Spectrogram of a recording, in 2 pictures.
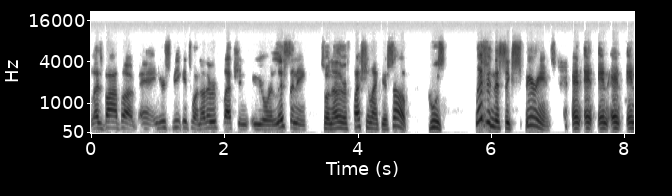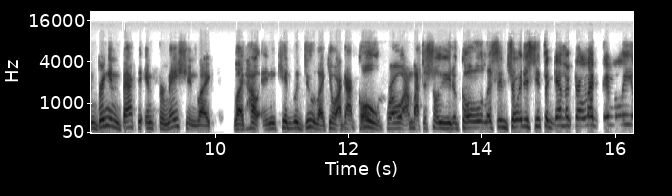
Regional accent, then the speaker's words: Jamaica; now in United States; I was born in Jamaica and I came to live in America

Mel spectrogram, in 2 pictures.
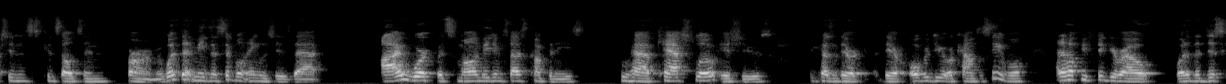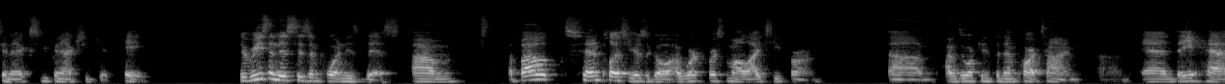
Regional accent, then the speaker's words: Boston, Massachusetts, United States; also born or lived in Mount Olive, North Carolina; I was born and raised in Boston, and every summer from when I was a baby until I was 18, I took a 24-hour Greyhound bus ride, for y'all old school heads, down to Mount Olive, North Carolina, where my grandparents lived

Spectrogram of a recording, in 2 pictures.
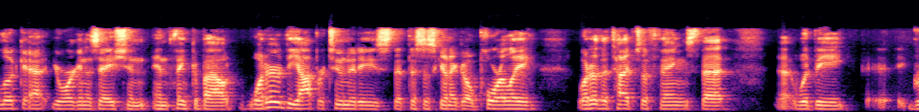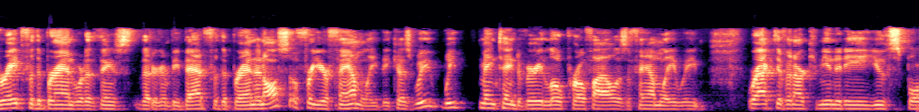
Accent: Chicago, Illinois, United States; moved away as an adult; also born or lived in North Carolina; I grew up in Chicago and got a football scholarship out to North Carolina

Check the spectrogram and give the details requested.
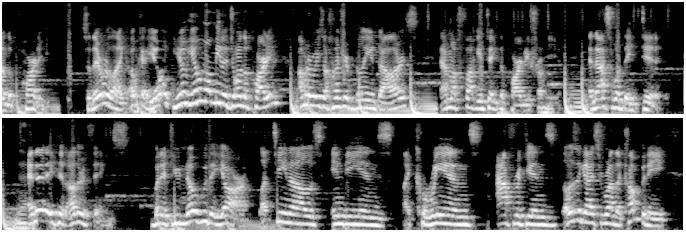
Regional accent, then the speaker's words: Jamaica; also born or lived in New York; now in United States; I'm not American. I'm Jamaican. And my electricity, when I was in Jamaica, would go out

